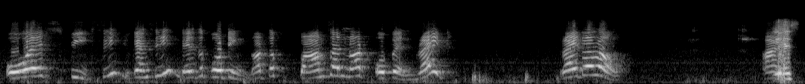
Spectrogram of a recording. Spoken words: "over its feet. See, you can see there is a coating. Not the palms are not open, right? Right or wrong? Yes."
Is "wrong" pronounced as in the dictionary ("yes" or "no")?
no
